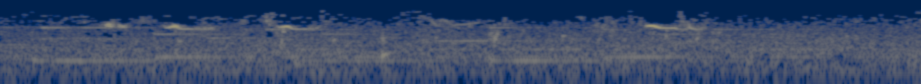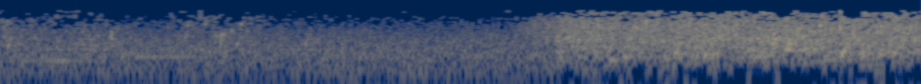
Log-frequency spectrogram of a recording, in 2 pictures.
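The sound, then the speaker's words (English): A stream in Yellowstone, swollen by cascading snowmelt, flows steadily with a constant watery hiss while birds chirp and trill over it; near the end the rush of water swells suddenly louder. “Cascading snowmelt swells the streams and rivers.”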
